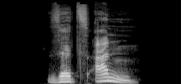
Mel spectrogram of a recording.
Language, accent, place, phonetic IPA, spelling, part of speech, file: German, Germany, Berlin, [ˌzɛt͡s ˈan], setz an, verb, De-setz an.ogg
- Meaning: 1. singular imperative of ansetzen 2. first-person singular present of ansetzen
